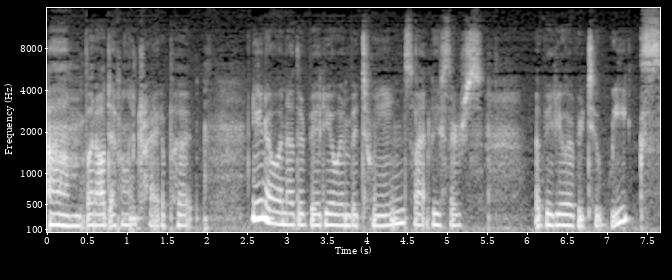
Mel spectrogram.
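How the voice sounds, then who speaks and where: Speaking at a moderate pace, a woman uses a fairly low pitch and ordinary pitch variation. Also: big swings in loudness. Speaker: personal finance vlogger. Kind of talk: casual vlog talk. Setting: at home, parents asleep.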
